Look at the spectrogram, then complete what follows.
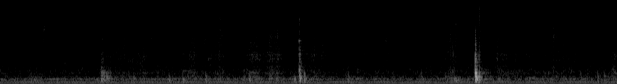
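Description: Homemade fluffy slime (glue and shaving cream set with contact solution) being kneaded and pressed by hand in a glass bowl: a few short, sticky smacks and squelches, the loudest about five seconds in. The slime is still sticky and needs more contact solution.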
